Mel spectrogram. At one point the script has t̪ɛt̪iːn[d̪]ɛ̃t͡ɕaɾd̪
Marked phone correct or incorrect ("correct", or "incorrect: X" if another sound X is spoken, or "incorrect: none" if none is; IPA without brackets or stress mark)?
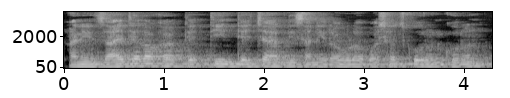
incorrect: t̪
